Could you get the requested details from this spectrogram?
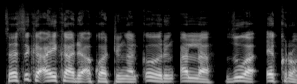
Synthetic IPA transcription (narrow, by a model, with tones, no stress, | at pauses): sa˦jsʊ˦ka˨ʔa˦jkaː˨da˨ʔa˨kʷaː˨tɪ˦ŋʔa˨lkʼɐ˦wɐ˨ɽɪ˦ŋʔa˦lːa˨hzʊ˦waː˨ʔɛ˦kɾɔ˨n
